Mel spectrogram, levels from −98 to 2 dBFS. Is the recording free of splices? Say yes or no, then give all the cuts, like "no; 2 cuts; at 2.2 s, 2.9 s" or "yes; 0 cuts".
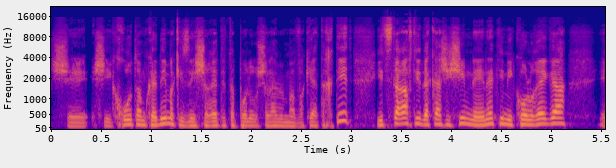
yes; 0 cuts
